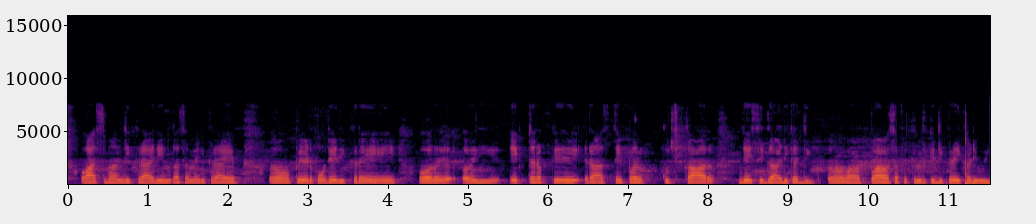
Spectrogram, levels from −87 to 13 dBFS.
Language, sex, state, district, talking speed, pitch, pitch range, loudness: Hindi, female, Chhattisgarh, Bilaspur, 175 wpm, 220 Hz, 215-225 Hz, -27 LUFS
